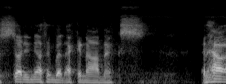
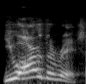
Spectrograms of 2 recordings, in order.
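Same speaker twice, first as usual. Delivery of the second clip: exasperated retort; 9 semitones higher than usual. Retold or imitated. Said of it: "And I was like".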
